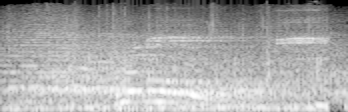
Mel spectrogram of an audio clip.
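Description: Handball crowd cheering and shouting as a seven-metre penalty is scored, with one long drawn-out shout standing out and dropping in pitch partway through.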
